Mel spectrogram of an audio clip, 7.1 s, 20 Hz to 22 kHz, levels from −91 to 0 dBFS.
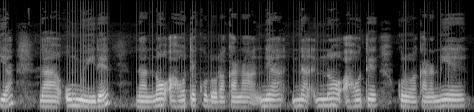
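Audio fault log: throughout generation loss: likely repeated MP3 encoding at about 64 kbit/s, roughly four passes, stacking quantisation noise, so speech sounds swirly, hollow and smeared.
throughout filter restarted on every block: the filter drops its state at each block boundary and restarts from silence, leaving a small transient that forms a 25 Hz buzz following the speech level.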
